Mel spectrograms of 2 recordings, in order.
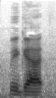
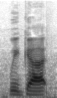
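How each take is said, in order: No difference in how they are said.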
